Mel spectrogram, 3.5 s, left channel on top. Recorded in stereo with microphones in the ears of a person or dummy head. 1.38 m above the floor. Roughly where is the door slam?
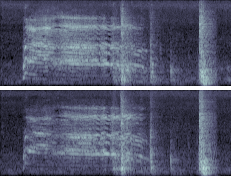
Right.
